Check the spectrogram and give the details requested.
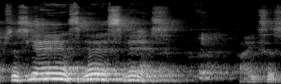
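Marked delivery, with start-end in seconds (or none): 0.3-1.9 high, loud smug yes. Acted. Bubba brushing off Jack's doubt, high and smug. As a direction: crow it back, cocky and pleased.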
